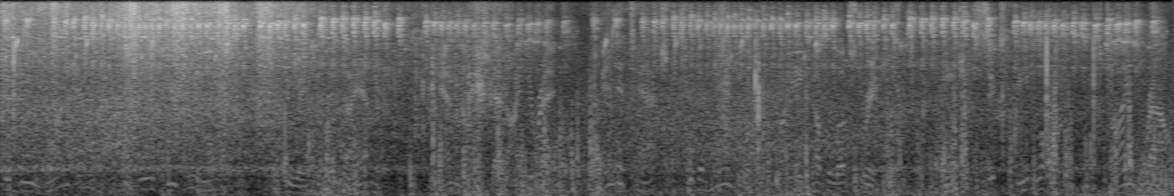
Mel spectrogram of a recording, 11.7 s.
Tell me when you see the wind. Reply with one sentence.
You can hear the wind from 0.0 to 11.6 s.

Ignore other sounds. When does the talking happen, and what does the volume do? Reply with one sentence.
You can hear the talking from 0.0 to 11.6 s, at a steady volume.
